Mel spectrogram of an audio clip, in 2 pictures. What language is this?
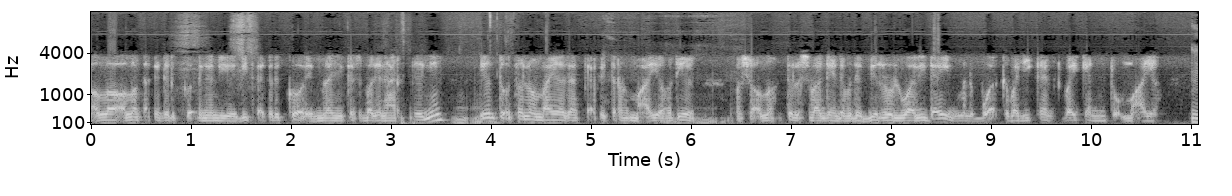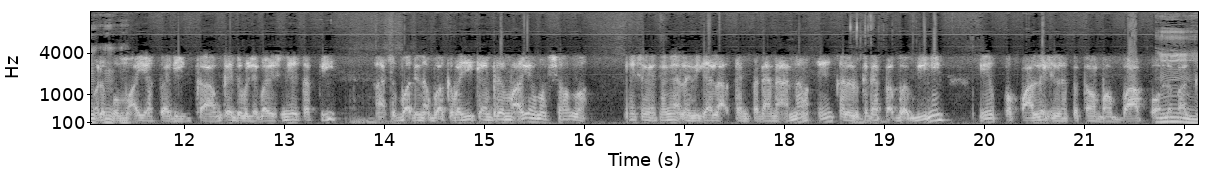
Malay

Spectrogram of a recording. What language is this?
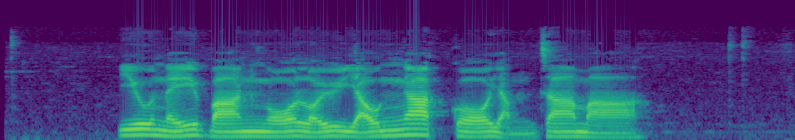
Cantonese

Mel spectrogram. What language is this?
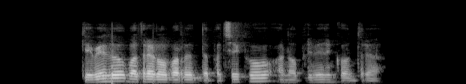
Catalan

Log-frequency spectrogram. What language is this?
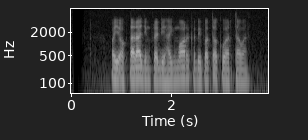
Sundanese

